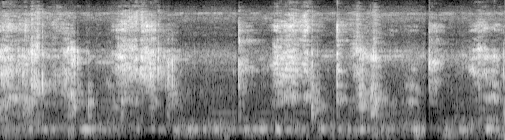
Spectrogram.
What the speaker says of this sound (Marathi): असं ढवळून घेते छान मिक्स करून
